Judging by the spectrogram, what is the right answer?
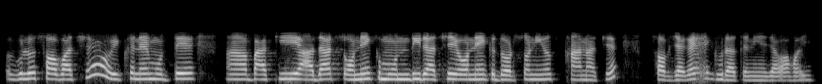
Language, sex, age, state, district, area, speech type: Bengali, female, 18-30, West Bengal, Paschim Medinipur, rural, conversation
